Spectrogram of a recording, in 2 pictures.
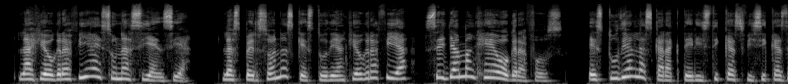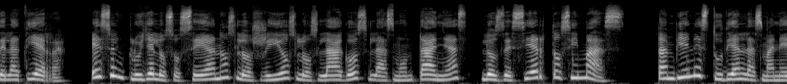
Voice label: Spanish Latin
